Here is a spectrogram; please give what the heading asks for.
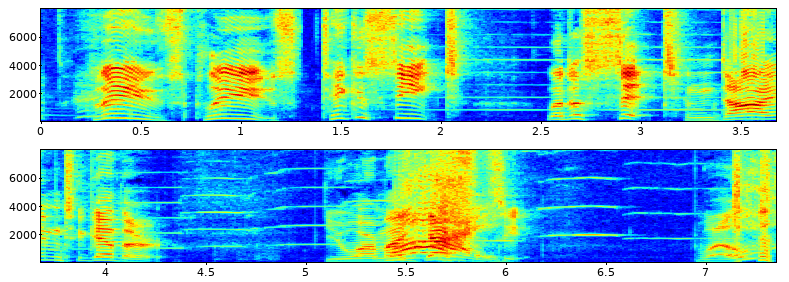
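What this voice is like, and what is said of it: Put-on character voice for the abbot. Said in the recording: “Sounds like you're trying to put on a voice now. ... Quite an echo in here.”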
